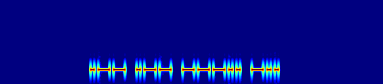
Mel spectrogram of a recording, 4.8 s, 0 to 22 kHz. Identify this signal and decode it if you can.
Morse code, heard as a keyed tone, about 25 wpm, 700 Hz. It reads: WW8D
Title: USA Call Signs - 4 Characters - Repeated 2x - 25wpm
